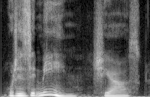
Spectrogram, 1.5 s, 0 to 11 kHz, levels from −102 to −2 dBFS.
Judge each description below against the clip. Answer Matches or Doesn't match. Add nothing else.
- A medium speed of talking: Doesn't match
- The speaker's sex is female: Matches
